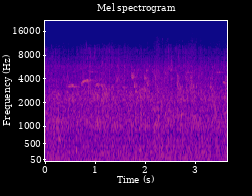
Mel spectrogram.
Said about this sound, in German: Das ist der Tönnessteiner Bach und er fließt durch ein tiefes Tal, fast schon eine Schlucht, mit hohen Felswänden zu beiden Seiten.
